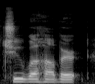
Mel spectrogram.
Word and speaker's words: Chuba Hubbard: I've been saying his name wrong all this time. It's Chuba Hubbard.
